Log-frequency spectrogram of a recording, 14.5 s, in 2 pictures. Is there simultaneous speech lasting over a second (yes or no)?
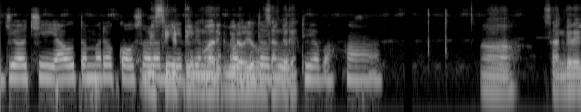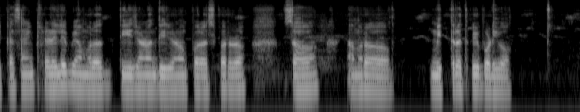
yes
